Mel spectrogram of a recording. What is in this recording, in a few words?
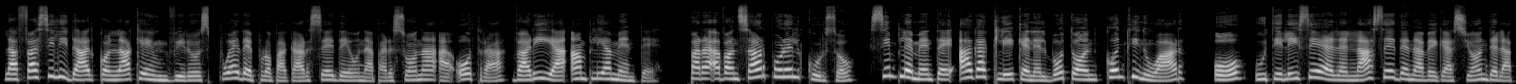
F Spanish Narration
